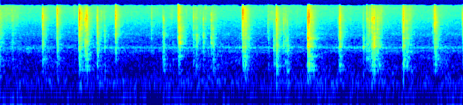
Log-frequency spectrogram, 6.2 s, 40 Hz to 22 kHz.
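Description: A flat, solid, roughly hand-sized Hershey's milk chocolate bar in its paper wrapper with foil inside, held in one hand, is tapped and scratched with very long acrylic nails. About twenty short, crisp, bright clicks come at an uneven pace, each dying away almost at once, over a faint steady tone near 1.3 kHz.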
